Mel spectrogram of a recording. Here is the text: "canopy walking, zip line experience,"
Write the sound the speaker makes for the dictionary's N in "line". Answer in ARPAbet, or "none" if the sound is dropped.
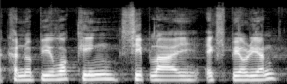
none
